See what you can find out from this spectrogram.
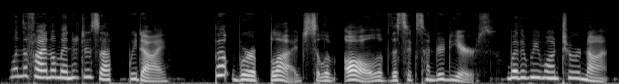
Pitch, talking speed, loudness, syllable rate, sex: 235 Hz, 240 wpm, -18 LUFS, 6.4 syllables/s, female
